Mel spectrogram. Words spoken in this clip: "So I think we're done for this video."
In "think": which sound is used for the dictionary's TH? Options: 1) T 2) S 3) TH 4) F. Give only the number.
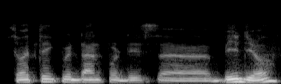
1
